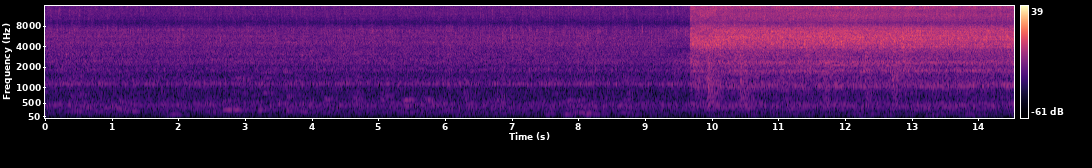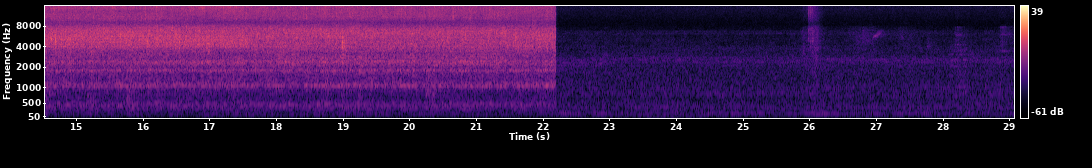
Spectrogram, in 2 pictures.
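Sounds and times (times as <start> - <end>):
chicken sizzling in oil: 0.0 - 22.2.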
